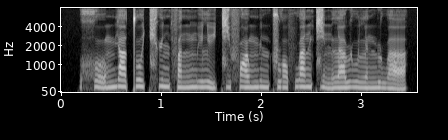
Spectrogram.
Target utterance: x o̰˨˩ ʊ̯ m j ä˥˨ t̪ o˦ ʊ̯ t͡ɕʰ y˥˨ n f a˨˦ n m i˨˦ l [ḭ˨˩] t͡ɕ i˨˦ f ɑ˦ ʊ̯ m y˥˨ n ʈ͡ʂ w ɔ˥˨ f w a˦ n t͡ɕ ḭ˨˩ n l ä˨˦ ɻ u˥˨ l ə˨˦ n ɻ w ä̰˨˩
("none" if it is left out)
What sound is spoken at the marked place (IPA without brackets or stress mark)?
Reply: ḭ˨˩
